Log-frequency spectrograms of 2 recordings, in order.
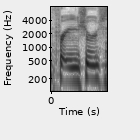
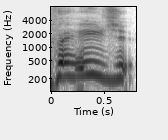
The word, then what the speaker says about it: Fraser: It turns out we've been saying Brendan Fraser's name wrong. We all thought it was Fraser, like the Cheers character, right?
